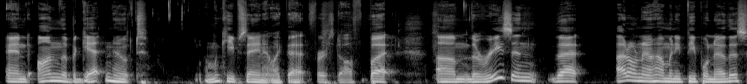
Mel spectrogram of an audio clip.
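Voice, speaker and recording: A man co-hosting a casual food tasting chat, given to rambling explanations. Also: medium pitch.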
